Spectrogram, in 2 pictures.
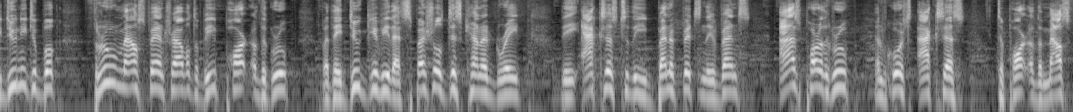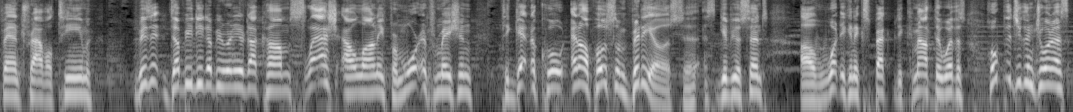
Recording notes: Tony's Town Square Live Restaurant Review. This week I invite you to join me (virtually) around the table for another live Walt Disney World dining review.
